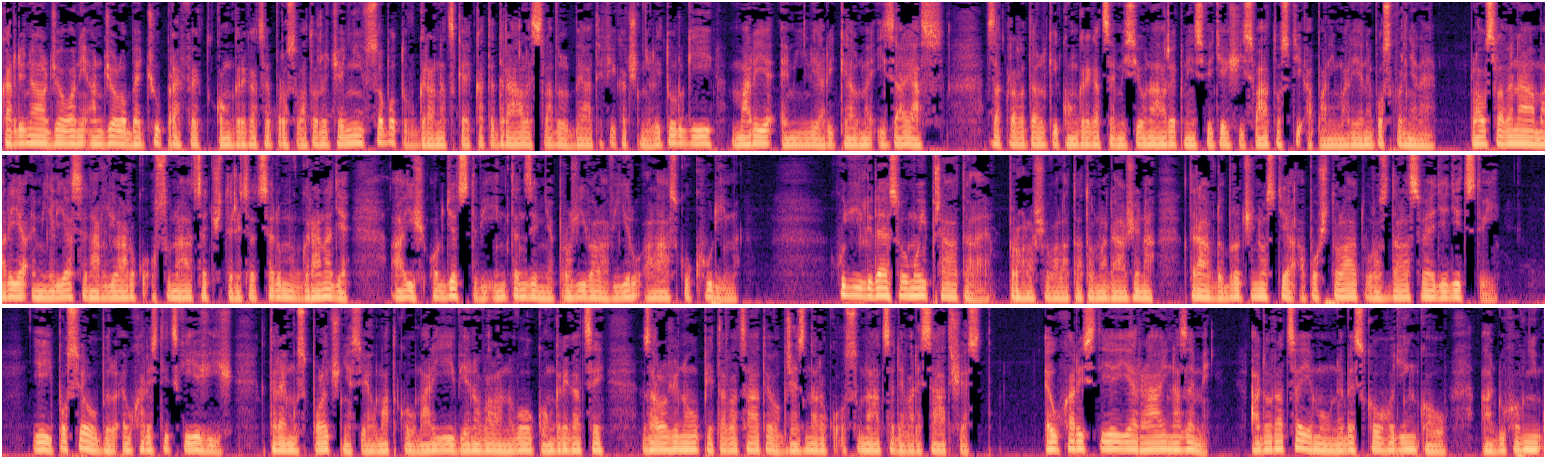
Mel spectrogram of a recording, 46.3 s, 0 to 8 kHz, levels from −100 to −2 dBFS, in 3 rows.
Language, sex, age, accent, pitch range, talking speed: Czech, male, 40-59, native, 85-95 Hz, 125 wpm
